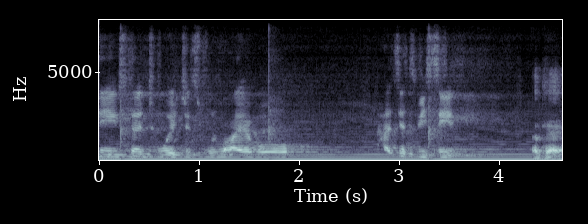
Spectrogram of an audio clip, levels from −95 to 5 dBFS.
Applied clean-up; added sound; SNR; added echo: none; Musical instrument; 7 dB; reverberation time 1.8 s.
